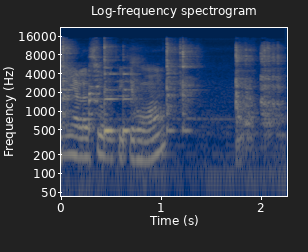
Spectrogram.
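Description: A metal spoon scraping and tapping against a bowl and an aluminium cooking pot, with a few sharp clinks in the second half. A person's voice, rising and falling in pitch, is the loudest sound in the first second.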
